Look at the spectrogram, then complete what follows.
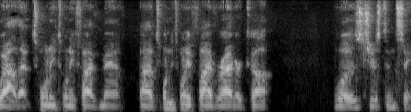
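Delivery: ordinary delivery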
